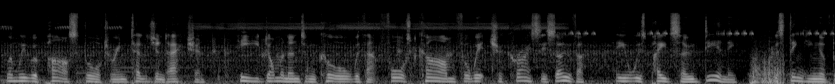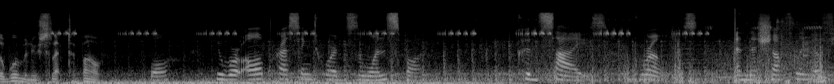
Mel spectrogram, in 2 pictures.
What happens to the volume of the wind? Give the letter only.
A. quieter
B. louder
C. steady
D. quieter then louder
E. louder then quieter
B.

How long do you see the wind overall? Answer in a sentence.
The wind can be heard for 9 seconds in total.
